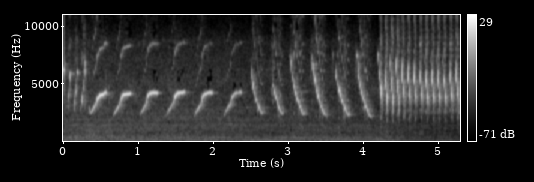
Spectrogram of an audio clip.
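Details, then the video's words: Spanish Timbrado canary champion song for training other canaries: a run of bright upward-curving whistles about two per second, then quick down-slurred notes, ending in a rapid buzzy trill. "Canary Training Champion Song !! Canary Bird Sound"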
